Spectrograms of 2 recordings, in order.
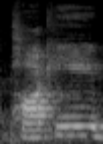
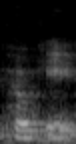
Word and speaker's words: Pocky: It is these, I know it's Pocky, but that feels awkward for my mouth to pronounce, so I'm just gonna say Pokey because that's just what I call it.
